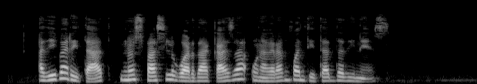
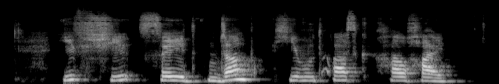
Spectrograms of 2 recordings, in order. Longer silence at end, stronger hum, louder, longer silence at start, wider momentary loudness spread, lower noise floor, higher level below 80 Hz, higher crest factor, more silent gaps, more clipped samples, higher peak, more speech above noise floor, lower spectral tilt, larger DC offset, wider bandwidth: first, 0.9 s vs 0.45 s; neither; second, -21 LUFS vs -18 LUFS; second, 0.4 s vs 0.65 s; second, 8 LU vs 12 LU; first, -64 dBFS vs -48 dBFS; second, -70 dBFS vs -64 dBFS; about the same, 18 dB vs 18 dB; neither; neither; about the same, -4 dBFS vs -2 dBFS; first, 43 dB vs 30 dB; about the same, -5.5 dB/octave vs -5 dB/octave; neither; second, 11 kHz vs 13 kHz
